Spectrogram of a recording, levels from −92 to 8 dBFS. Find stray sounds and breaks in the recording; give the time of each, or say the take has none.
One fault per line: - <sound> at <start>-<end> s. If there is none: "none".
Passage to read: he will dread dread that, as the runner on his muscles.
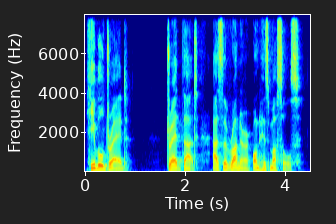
none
